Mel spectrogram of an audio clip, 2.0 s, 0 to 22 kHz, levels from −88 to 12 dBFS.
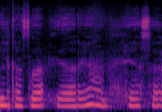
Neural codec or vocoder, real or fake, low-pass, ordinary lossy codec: codec, 44.1 kHz, 3.4 kbps, Pupu-Codec; fake; none; none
